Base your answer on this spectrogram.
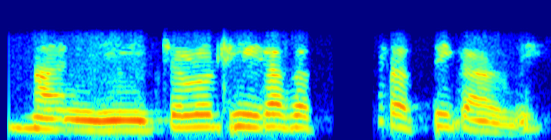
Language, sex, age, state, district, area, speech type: Punjabi, female, 60+, Punjab, Muktsar, urban, conversation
